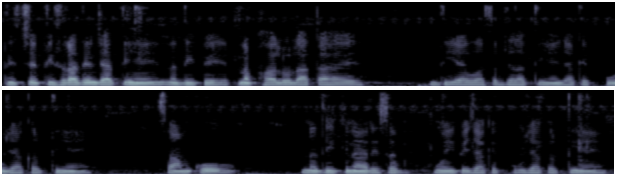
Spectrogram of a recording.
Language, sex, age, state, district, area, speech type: Hindi, female, 30-45, Uttar Pradesh, Ghazipur, rural, spontaneous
